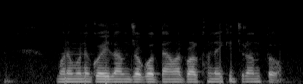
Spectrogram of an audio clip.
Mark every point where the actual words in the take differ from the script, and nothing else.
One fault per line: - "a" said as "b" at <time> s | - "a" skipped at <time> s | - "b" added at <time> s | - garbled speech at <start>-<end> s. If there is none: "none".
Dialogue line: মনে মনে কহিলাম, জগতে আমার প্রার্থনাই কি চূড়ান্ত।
none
